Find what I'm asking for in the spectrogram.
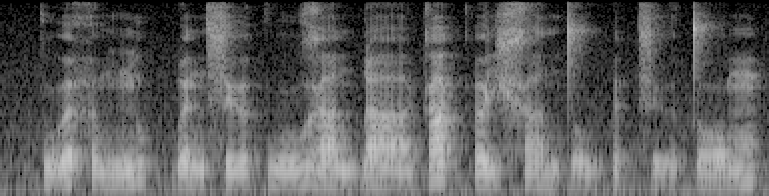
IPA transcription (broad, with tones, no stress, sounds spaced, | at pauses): k ṵ˧˥ ə̯ h ə̤˨˩ m ɲ u˦˥ k̚ ɓ ə˧˩ n s ɨ˨˦ ə̯ k w u˨˦ ɣ a˧˩ n ɗ aː˧˩ k a˦˥ k̚ ʔ ə˨˦ j x a̤˨˩ n t̪ o̤˨˩ w ʔ ə˨˩ t̚ s ɨ̤˨˩ ə̯ t̪ o˨˦ m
